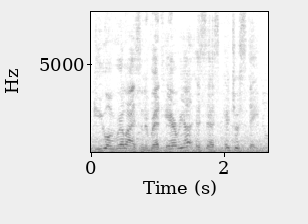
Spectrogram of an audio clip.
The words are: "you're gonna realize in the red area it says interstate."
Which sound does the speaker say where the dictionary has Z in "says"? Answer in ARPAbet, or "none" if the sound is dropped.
S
